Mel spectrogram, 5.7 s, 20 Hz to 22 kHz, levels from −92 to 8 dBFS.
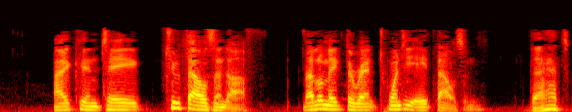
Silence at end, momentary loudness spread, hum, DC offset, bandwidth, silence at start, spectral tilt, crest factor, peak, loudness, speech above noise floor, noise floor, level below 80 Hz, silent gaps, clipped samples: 0.05 s; 11 LU; none; under 0.1%; 8 kHz; 0.55 s; -5.5 dB/octave; 18 dB; -4 dBFS; -22 LUFS; 40 dB; -61 dBFS; -48 dBFS; none; under 0.1%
